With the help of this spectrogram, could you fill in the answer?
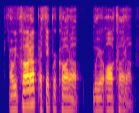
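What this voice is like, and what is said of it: Hoarse, strained voice. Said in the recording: “Losing my voice here.”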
